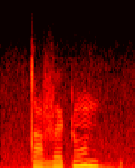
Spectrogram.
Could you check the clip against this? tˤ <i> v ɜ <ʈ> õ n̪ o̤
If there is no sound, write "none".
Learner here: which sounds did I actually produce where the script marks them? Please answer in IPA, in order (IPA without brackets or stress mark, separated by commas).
i, ʈ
